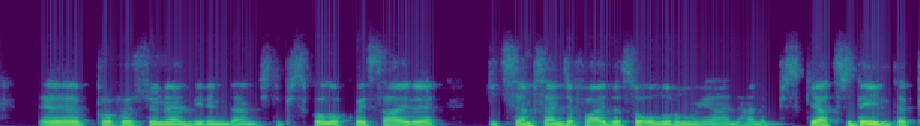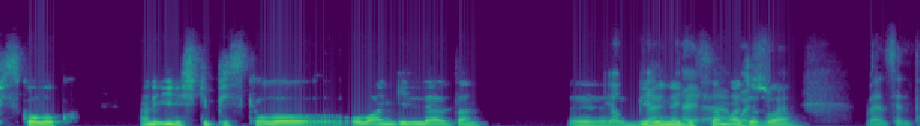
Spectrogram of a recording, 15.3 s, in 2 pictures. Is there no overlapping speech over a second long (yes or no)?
no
